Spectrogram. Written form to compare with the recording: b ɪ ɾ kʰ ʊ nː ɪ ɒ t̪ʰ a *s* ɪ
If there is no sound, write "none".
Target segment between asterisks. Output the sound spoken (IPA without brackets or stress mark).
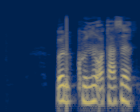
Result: s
